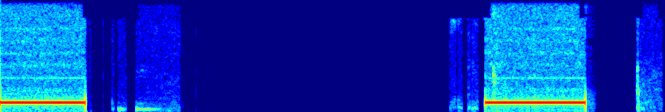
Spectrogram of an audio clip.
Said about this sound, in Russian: Переадресация звонка.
